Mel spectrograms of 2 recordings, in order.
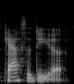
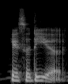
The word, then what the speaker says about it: quesadilla: But look at the tiny ass casadilla. Quesadilla.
